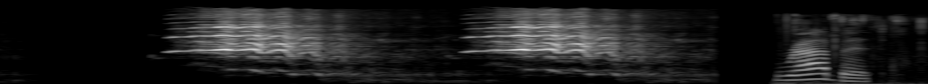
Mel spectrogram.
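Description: A horse whinnies loudly twice.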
